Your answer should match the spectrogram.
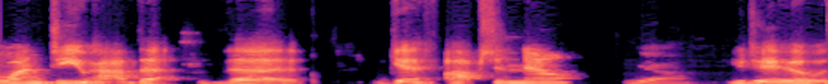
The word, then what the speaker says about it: GIF: Donnie's saying GIF, like the peanut butter.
